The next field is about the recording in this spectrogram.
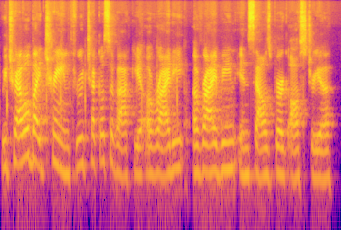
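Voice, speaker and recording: A woman teacher reading a memoir aloud to her students, at a steady pace with small slips she corrects, and now and then a casual aside to the class. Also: mid-range voice, normal speed, slight background noise.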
